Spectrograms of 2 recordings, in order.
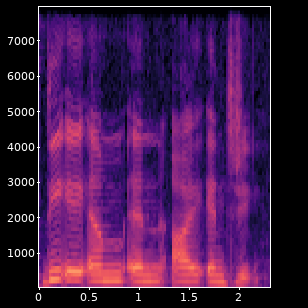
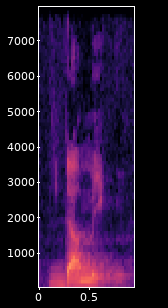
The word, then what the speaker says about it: damning: n i n g dumming dumming dumming not dumbing as you correctly put it the N is Silent not pronounced so you say daming report not a damning report okay okay daming it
